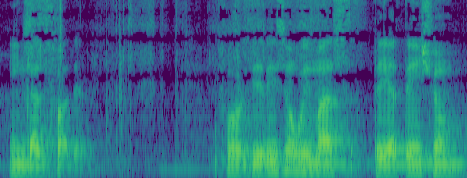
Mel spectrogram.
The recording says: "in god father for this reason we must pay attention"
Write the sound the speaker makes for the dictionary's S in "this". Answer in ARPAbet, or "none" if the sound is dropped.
none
